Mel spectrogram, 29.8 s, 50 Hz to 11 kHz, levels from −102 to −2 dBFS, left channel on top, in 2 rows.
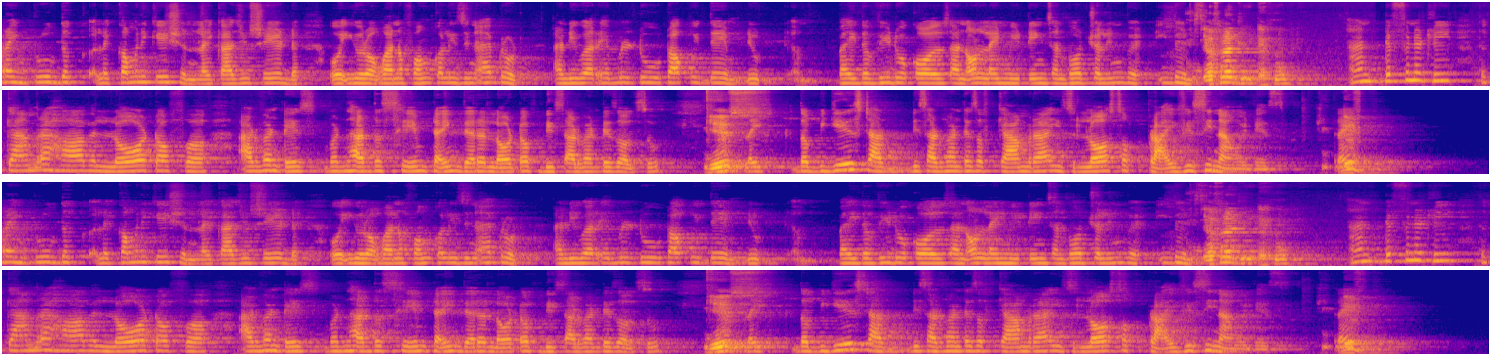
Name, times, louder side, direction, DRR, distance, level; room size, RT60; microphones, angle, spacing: voice 1, 0.0-3.0 3.3-5.2 5.5-12.0 13.5-14.5 14.8-21.5 22.3-22.5 22.8-27.6 28.2-28.5, left 3 dB, 65° left, 12 dB, 1.0 m, -27 dB
voice 2, 11.9-12.9 21.9-22.4 28.2-28.5, left 2 dB, 50° left, 9 dB, 1.3 m, -22 dB
29.0 x 27.5 x 3.8 m, 1.3 s
head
